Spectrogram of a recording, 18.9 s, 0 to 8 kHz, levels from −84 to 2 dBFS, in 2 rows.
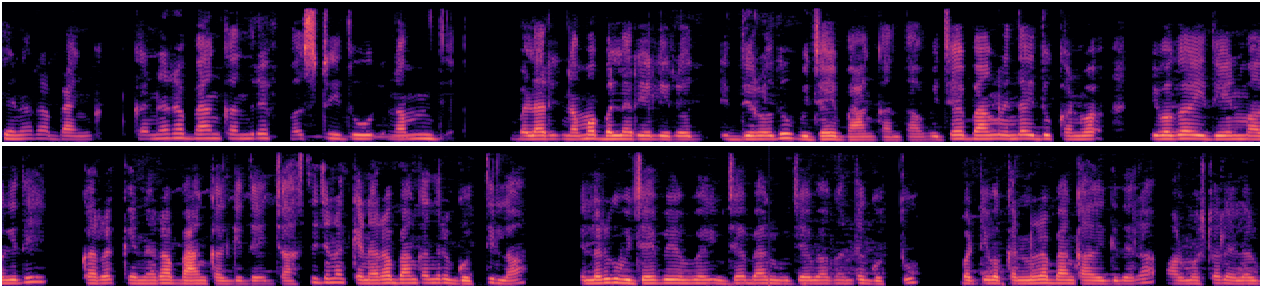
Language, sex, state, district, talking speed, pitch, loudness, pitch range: Kannada, female, Karnataka, Bellary, 165 wpm, 190 Hz, -26 LUFS, 180-210 Hz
